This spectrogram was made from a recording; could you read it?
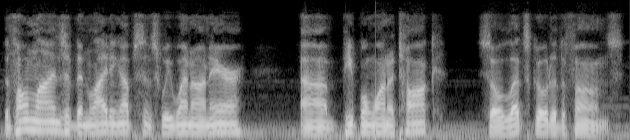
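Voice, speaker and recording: A man playing a calm, measured late-night radio call-in host. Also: fairly low pitch, dull audio, soft background music, natural voice.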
